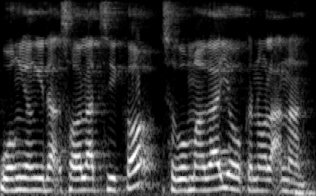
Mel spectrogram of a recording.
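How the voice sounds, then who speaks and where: A man with a Palembang accent speaks at a high pitch and a moderate pace. Audible room echo and noticeable background noise are present. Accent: Palembang Malay. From Indonesia, Palembang (South Sumatra). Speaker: Islamic preacher. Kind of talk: humorous sermon. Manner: animated.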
